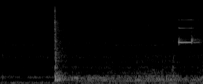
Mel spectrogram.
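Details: KOKONI 3D printer just plugged in and switched on: a click, then a short high beep pair over quiet room hum as it powers up and begins its 30–60 second self-test, normal.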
